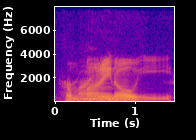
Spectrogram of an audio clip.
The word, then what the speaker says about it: Hermione: messing it up and she's like no it's her my no no hermione hermione hermione hermione what a [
